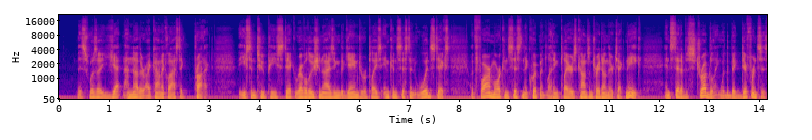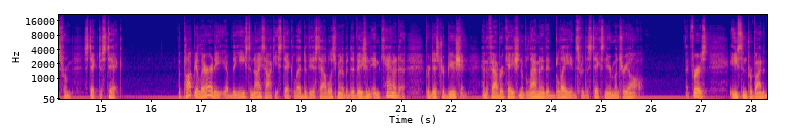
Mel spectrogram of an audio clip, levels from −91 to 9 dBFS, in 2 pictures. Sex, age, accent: male, 50-69, American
